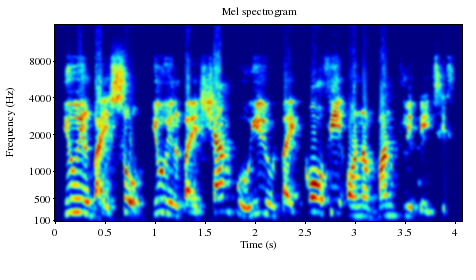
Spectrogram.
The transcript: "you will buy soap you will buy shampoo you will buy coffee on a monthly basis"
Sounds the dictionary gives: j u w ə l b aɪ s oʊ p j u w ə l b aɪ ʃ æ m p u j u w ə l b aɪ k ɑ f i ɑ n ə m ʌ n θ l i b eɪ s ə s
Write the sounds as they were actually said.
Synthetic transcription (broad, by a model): j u w ə l b aɪ s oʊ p j u w ə l b aɪ ʃ æ m p u j u w ə l b aɪ k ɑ f i ɑ n ə m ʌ n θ l i b eɪ s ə s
